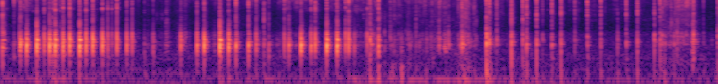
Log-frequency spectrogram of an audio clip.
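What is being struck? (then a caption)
Clear plastic blister pack with cardboard insert. Long fingernails rapidly tap and scratch the back of a hand-sized, hollow clear plastic clamshell blister pack that holds an Angry Birds USB flash drive and a printed cardboard insert. The result is a dense run of short, dry, hollow plastic clicks centered in the midrange, with faint scratchy rustle between them and quick bursts of faster tapping.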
